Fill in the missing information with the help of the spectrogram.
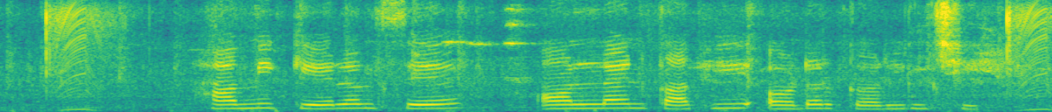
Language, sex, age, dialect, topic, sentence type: Magahi, female, 25-30, Northeastern/Surjapuri, agriculture, statement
